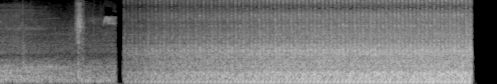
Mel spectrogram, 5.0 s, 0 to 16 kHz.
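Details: 2006 Nissan Pathfinder YD25 diesel, first start after installing a replacement high-flow turbo (previous one blew its seals), exhaust reconnected: catches after a short crank and settles into a steady, even clatter with no whistle, knock or misfire; healthy start.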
